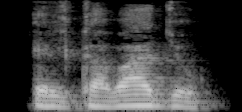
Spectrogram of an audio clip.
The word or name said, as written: el caballo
